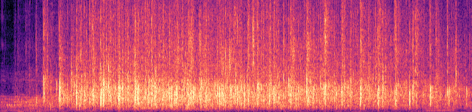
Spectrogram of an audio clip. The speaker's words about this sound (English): It's very good clapping.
